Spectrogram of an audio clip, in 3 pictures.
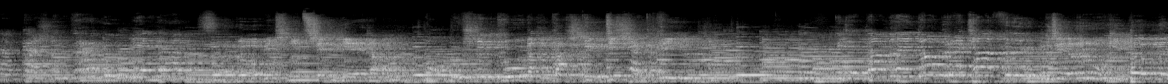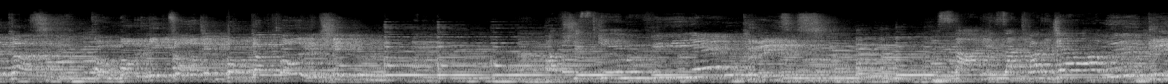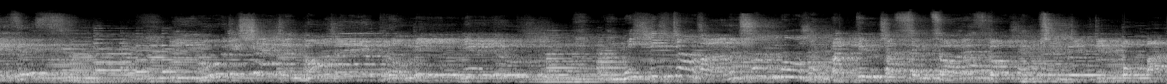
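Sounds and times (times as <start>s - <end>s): person singing cabaret song: 0.0s - 7.1s, 8.4s - 15.5s, 17.2s - 20.0s, 21.1s - 24.1s, 24.9s - 35.0s
piano accompaniment: 0.0s - 35.0s.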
